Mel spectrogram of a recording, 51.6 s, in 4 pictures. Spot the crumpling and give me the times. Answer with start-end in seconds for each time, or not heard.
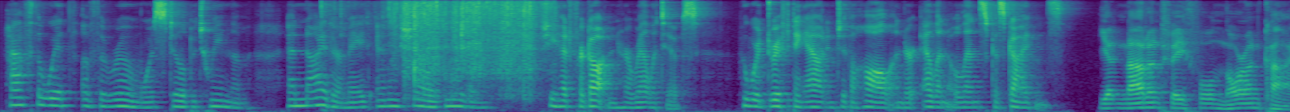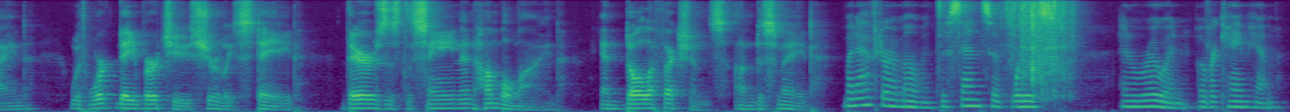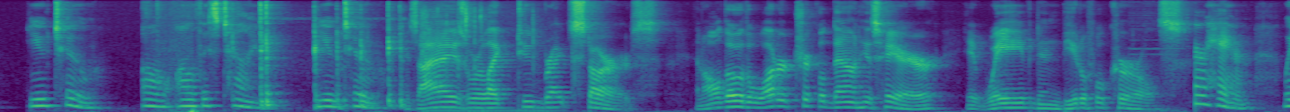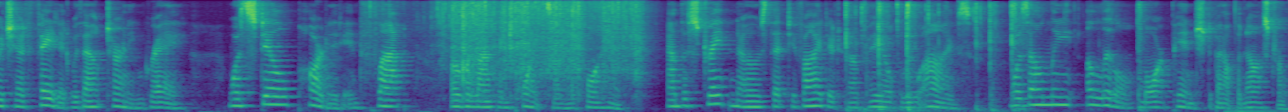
3.2-5.6, 22.2-23.6, 42.4-45.1.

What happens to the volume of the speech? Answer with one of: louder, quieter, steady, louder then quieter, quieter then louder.
steady.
